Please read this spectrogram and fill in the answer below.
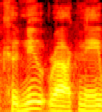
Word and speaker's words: Knute Rockne: We currently have our biggest exhibit right now, Knute Rockne, Life and Legacy, or I should say Knute Rockne, which is the right way to pronounce it.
